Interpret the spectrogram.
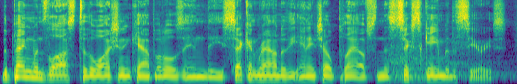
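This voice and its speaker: A man's voice: lowish voice, fast, warm tone, slight background noise. A man co-hosting a casual podcast, earnest and self-deprecating as he thinks aloud. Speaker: podcast co-host. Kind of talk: casual chat.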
